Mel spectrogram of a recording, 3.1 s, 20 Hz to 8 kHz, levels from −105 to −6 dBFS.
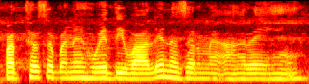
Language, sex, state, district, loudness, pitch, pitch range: Hindi, male, Gujarat, Valsad, -23 LUFS, 160 Hz, 145-170 Hz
